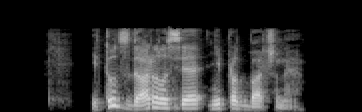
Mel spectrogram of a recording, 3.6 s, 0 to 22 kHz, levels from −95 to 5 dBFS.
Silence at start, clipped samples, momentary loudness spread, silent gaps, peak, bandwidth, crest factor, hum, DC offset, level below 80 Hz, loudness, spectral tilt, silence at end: 0.9 s; under 0.1%; 16 LU; none; -2 dBFS; 8 kHz; 18 dB; none; under 0.1%; -62 dBFS; -17 LUFS; -4 dB/octave; 0.7 s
